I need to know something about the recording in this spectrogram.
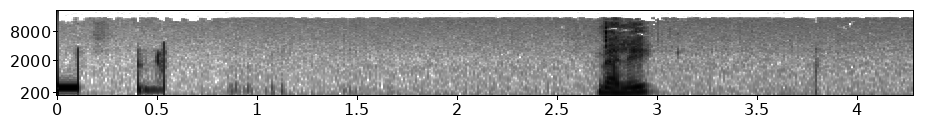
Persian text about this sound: بله خب فکر کنم که تماسشان قطع شد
